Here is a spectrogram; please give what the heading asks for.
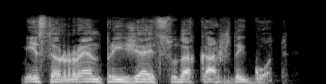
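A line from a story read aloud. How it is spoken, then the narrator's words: Snorting, dismissive. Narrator (Russian): фыркнул Тибинг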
